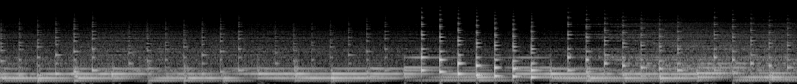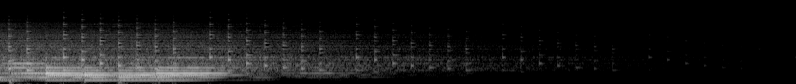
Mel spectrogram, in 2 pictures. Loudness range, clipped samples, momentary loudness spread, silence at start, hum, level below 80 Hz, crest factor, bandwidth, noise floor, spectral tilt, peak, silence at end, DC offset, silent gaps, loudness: 8 LU; under 0.1%; 9 LU; 0 s; none; -66 dBFS; 20 dB; 12.5 kHz; -77 dBFS; -5.5 dB/octave; -4 dBFS; 3.85 s; under 0.1%; none; -22 LUFS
